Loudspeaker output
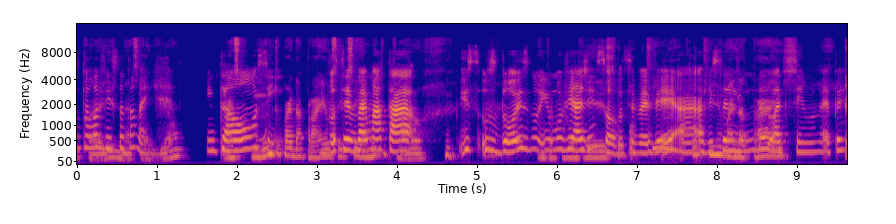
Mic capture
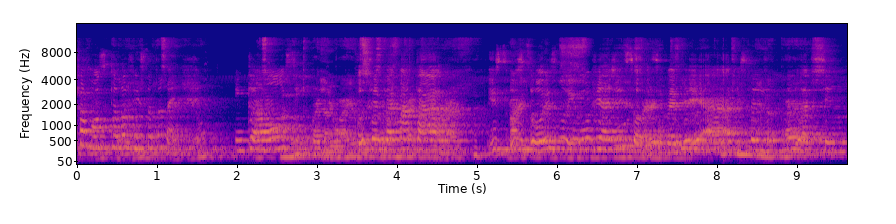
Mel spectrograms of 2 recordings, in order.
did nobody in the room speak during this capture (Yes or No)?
No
